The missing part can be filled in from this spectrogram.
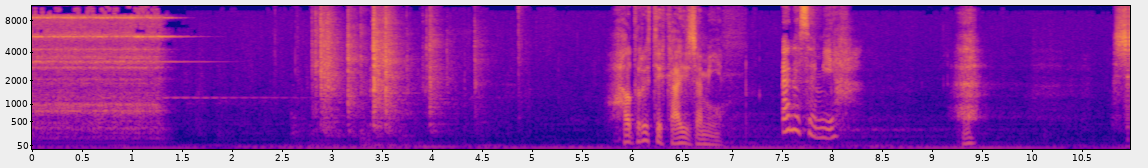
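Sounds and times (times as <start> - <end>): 
doorbell ringing: 0.0 - 2.7
speech: 6.0 - 7.0, 7.6 - 8.3.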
